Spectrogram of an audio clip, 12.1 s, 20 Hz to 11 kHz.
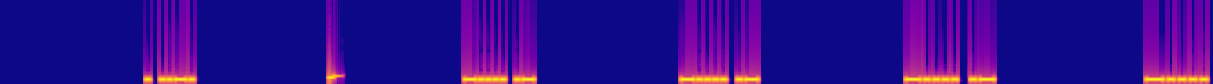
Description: Morse code, heard as a keyed tone, about 29 wpm, 700 Hz. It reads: EF 6A 6A 6A 6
